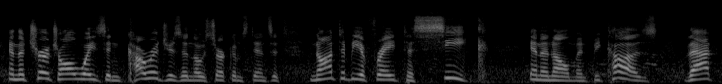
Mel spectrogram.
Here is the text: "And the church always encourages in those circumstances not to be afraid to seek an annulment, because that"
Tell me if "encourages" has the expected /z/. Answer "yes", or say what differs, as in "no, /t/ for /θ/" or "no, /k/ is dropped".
yes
